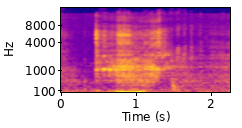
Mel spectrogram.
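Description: Faint marker pen writing on flipchart paper: one scratchy stroke starting about half a second in and lasting about a second, then a few light ticks of the pen tip.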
